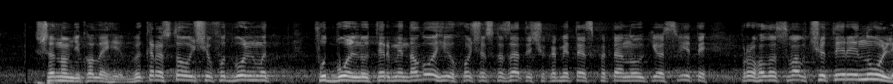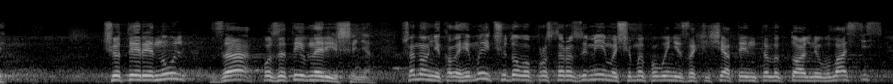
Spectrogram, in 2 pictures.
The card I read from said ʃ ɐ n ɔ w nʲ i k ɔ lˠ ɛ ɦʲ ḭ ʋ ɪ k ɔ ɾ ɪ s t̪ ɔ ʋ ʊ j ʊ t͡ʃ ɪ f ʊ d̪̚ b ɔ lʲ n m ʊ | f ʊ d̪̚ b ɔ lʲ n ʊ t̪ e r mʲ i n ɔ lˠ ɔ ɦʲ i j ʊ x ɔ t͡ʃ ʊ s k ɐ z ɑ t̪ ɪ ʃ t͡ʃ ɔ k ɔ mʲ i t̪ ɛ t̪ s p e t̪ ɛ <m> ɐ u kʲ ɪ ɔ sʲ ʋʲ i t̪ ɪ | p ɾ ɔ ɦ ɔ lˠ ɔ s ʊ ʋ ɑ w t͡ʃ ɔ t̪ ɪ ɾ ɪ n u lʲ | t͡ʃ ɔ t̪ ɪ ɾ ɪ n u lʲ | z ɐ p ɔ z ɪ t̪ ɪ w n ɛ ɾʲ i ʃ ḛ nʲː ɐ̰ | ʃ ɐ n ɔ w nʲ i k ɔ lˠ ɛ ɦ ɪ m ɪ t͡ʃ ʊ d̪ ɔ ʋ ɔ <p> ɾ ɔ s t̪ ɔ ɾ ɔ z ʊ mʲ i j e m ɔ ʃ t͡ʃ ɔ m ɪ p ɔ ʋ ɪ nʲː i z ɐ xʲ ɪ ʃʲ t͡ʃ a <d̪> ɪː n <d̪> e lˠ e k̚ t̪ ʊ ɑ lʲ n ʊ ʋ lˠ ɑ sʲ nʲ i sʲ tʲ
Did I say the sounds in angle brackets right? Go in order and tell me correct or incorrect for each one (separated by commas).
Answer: incorrect, correct, incorrect, incorrect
